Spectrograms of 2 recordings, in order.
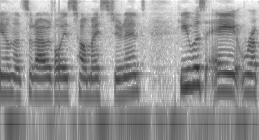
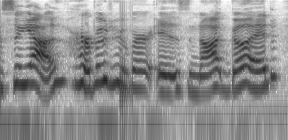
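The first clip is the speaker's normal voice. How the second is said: ordinary delivery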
